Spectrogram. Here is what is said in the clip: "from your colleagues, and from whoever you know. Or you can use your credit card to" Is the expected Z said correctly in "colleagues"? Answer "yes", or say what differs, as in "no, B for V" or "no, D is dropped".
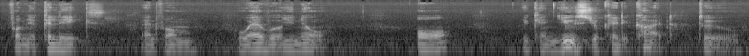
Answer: no, S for Z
